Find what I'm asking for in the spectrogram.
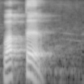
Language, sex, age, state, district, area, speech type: Sindhi, male, 45-60, Gujarat, Surat, urban, read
